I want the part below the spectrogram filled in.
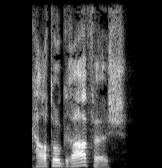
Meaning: cartographic
- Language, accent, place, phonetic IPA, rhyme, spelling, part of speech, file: German, Germany, Berlin, [kaʁtoˈɡʁaːfɪʃ], -aːfɪʃ, kartografisch, adjective, De-kartografisch.ogg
